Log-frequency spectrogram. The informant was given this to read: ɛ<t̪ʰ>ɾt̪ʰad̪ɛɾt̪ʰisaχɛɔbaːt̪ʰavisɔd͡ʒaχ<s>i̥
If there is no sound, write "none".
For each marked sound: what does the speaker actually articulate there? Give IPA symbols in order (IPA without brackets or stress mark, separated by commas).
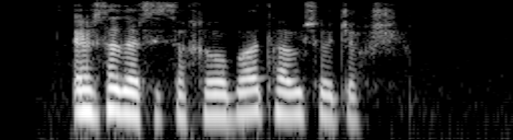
none, ʃ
